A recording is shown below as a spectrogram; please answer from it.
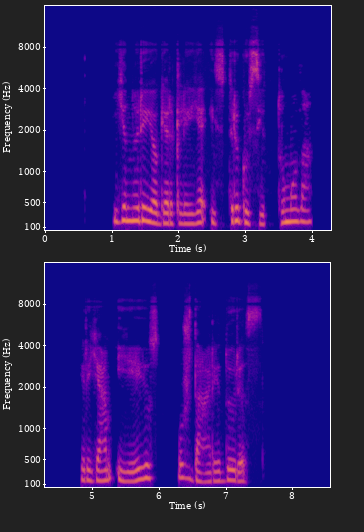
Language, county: Lithuanian, Kaunas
